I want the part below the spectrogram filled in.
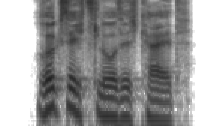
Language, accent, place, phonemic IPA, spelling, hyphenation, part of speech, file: German, Germany, Berlin, /ˈʁʏkzɪçt͡sˌloːzɪçkaɪ̯t/, Rücksichtslosigkeit, Rück‧sichts‧lo‧sig‧keit, noun, De-Rücksichtslosigkeit.ogg
- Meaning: 1. inconsiderateness 2. recklessness 3. ruthlessness 4. pushiness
